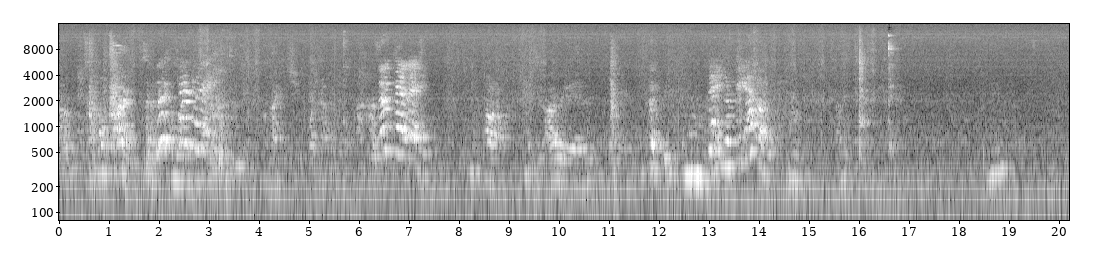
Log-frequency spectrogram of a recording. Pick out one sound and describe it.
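A man talks calmly, heard through a loudspeaker in a room.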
